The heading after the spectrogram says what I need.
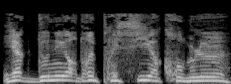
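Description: A grating, brutish giant chief with tattoos barks broken pidgin from a storybook, as a man acts him out. The voice sits high and strained, very husky, with dry, close sound. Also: no echo, heavily acted. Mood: sluggish. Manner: slow, drawn-out, bellowing. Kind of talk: audiobook character voice.

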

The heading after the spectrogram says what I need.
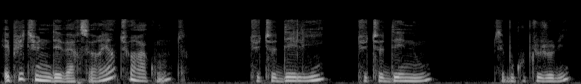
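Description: A reader voicing a gentle older man who listens kindly and answers in a soft, reassuring way, in an audiobook reading. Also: medium pitch, lively intonation, moderate pace, slightly rough, no room sound.

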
